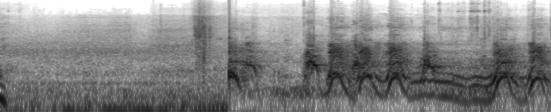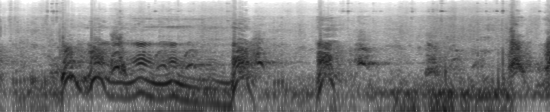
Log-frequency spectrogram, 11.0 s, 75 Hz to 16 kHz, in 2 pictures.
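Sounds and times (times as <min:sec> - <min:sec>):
dog barking and yelping: 0:02.3 - 0:11.0.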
